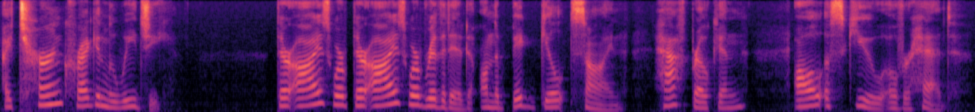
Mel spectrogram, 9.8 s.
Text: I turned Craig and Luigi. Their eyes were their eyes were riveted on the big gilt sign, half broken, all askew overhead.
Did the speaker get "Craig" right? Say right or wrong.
right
